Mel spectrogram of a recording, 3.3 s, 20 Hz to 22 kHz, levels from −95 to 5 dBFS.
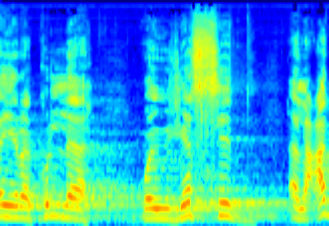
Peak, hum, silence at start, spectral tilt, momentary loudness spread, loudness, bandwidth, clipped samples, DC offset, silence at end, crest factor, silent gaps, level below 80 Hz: -4 dBFS; none; 0 s; -2 dB/octave; 20 LU; -22 LUFS; over 20 kHz; under 0.1%; under 0.1%; 0 s; 20 dB; none; -76 dBFS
